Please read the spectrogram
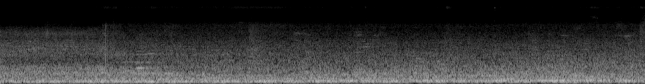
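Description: Indoor market hall ambience: a steady murmur of background voices over a constant low hum.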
